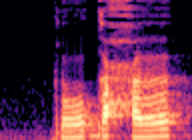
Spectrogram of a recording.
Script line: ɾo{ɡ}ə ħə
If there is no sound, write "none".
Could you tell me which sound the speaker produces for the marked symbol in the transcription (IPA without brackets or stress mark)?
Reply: ɡ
